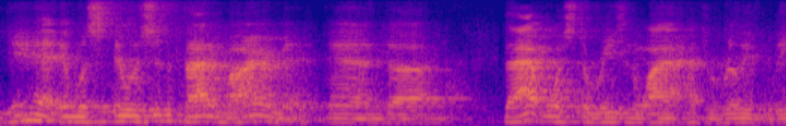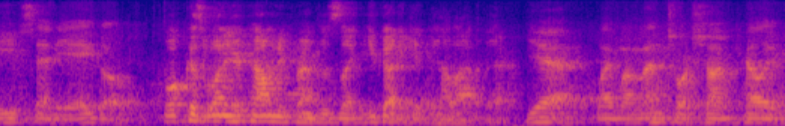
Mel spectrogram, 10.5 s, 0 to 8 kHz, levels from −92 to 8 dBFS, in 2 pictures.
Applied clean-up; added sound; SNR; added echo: neural separator model SepFormer DNS4.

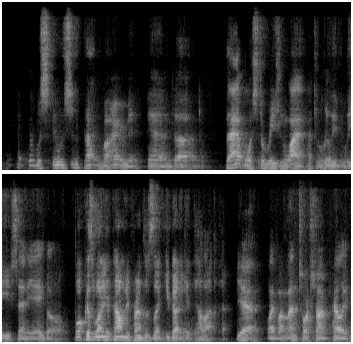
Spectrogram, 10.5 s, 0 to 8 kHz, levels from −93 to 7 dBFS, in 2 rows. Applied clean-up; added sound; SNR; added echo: neural mask model DeepFilterNet 3.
